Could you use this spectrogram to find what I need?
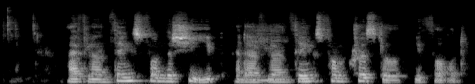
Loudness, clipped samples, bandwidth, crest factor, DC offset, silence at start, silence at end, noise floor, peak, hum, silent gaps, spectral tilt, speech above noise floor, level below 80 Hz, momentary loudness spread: -20 LUFS; under 0.1%; 15 kHz; 20 dB; under 0.1%; 0.05 s; 0.1 s; -47 dBFS; -2 dBFS; none; none; -4 dB/octave; 26 dB; -58 dBFS; 13 LU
